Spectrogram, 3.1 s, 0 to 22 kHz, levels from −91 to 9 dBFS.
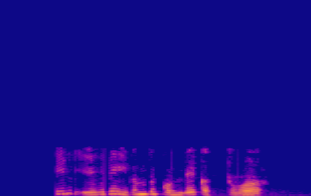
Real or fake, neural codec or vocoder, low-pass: real; none; 5.4 kHz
